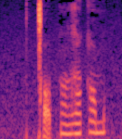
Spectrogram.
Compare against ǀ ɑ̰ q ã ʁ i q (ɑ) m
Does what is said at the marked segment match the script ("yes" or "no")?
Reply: yes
